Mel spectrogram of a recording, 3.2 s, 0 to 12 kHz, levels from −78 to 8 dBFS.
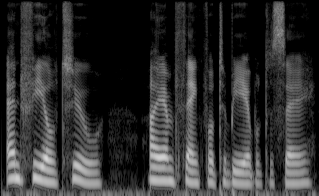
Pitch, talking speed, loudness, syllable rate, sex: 165 Hz, 205 wpm, -18 LUFS, 5.0 syllables/s, female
